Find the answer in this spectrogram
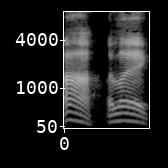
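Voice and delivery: acted yelling in pain. Speaker retells waking up at night yelling to his wife, retelling a pain yell. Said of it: "I'm just like yelling".

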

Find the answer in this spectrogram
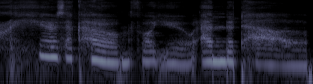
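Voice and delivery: storybook talking cat voice. Reader voicing the cat in a story read aloud, cat voice. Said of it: "said the cat".

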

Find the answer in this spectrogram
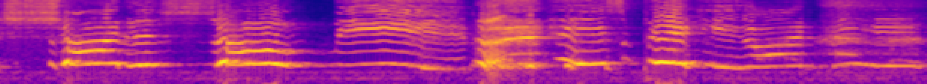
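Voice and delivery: mock wailing sobs, high, loud, slow and drawn-out. Telling a story about wearing an elephant costume, the speaker re-enacts own past bawling. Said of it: "I started bawling my eyes out".

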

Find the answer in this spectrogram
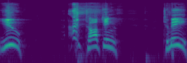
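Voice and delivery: high, very loud shouting like a dubbed film. Retelling facing a school bully, imitating Bruce Lee dubbed voice. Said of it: "I was doing my mouth just like that".

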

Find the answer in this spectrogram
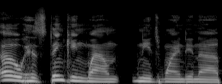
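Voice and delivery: ordinary talk, nothing marked

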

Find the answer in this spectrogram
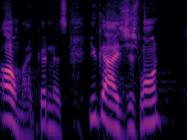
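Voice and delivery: mock snarky, sarcastic, sassy teenager voice. Acting out a teenager's reply to the Pharisees: imitating a sarcastic teenager. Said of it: "That's a teenager going".

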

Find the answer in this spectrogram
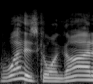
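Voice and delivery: ordinary delivery

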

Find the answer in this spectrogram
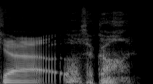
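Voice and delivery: low-volume, husky, hushed whisper. Imitating someone who was always huskily whispering: husky whisper. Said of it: "he's just always whispering, like huskily whispering".

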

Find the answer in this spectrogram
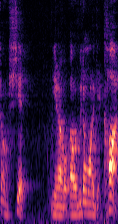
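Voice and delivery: ordinary talk

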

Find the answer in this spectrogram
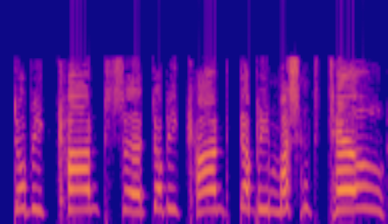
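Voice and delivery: very high, loud squeal. Narrator reads Dobby the elf's answer when pressed with questions, squealing. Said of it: "squealed the elf".

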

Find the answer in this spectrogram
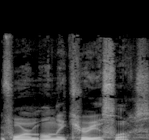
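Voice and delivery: ordinary delivery

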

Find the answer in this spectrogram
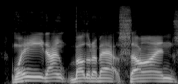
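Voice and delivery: ordinary delivery

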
